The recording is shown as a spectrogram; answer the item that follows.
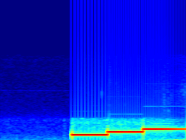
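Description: Touch-tone telephone keypad beeps as a number is dialled to call someone back: three steady tones in quick succession, each a step higher in pitch than the last, loud and clean with no voices.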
